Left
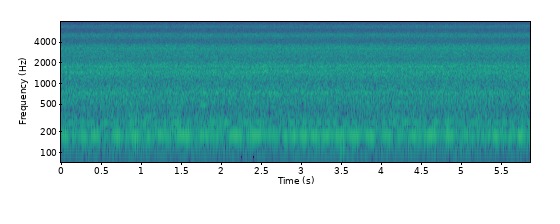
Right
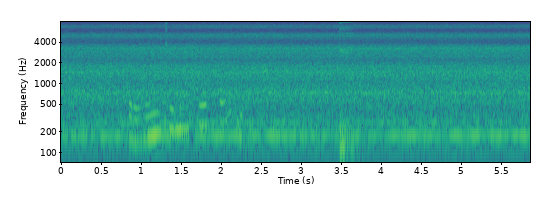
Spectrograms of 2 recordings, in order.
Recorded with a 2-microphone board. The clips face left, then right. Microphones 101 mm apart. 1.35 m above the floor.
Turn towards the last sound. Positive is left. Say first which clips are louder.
# right 5 dB
turn(degrees=-80)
